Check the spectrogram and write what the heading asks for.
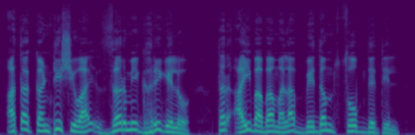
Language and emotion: Marathi, neutral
